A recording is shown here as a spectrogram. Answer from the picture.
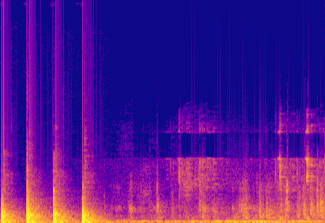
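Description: Rapid knocking: four sharp knocks about five a second, ending after about half a second, then a faint steady low hum.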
